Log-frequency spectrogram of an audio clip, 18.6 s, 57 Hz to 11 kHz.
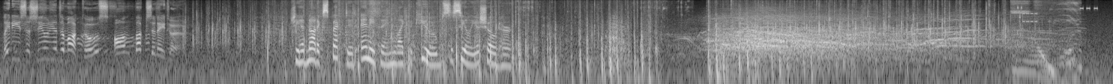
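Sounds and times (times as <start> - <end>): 
speech: 0.1 - 3.3, 4.9 - 8.8
horse hooves pounding during a jumping ride: 4.4 - 11.1
crowd cheering and applauding: 12.0 - 16.8.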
